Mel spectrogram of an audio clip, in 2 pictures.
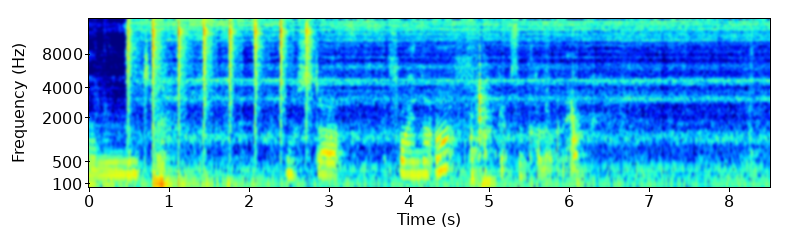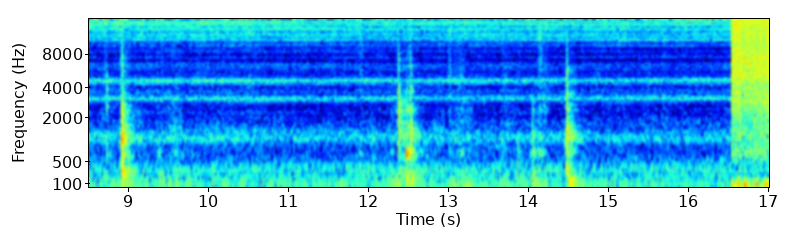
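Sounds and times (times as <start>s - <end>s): faint steady hiss: 0.3s - 17.0s
vegetables stirred in hot oil: 16.6s - 17.0s.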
